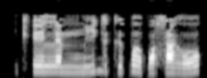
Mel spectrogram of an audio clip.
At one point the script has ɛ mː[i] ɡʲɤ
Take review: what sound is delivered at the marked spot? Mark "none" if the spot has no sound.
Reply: i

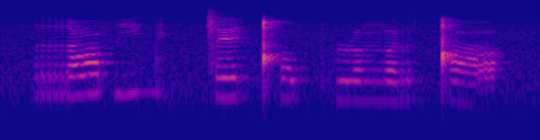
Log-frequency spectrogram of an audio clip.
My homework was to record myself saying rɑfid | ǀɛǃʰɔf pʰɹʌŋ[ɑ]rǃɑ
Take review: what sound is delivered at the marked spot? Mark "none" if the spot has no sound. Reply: ʌ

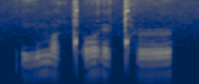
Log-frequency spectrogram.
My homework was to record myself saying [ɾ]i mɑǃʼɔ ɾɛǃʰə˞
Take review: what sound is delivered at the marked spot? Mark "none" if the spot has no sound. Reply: ɾ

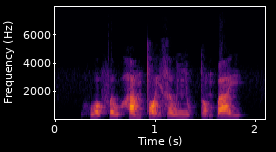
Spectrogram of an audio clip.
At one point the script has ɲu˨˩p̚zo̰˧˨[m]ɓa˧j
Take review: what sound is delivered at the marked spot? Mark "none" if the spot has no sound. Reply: m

